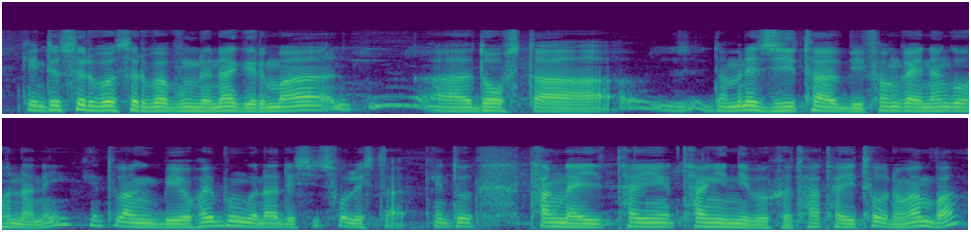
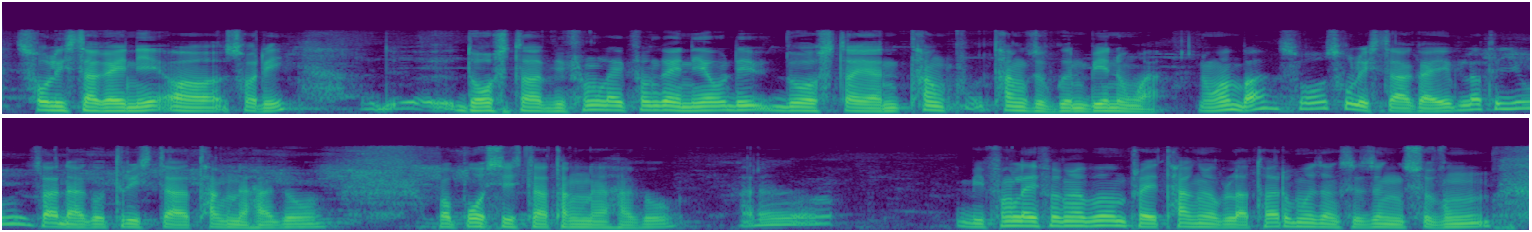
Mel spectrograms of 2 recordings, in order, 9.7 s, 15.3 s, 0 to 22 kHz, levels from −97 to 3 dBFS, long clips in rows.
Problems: constant background noise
